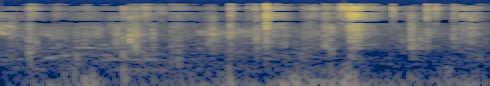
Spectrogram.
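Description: Handling noise from a phone camera being carried: low rumbles and thumps with scattered small clicks and knocks.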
